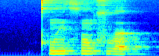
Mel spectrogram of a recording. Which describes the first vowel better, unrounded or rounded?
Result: unrounded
